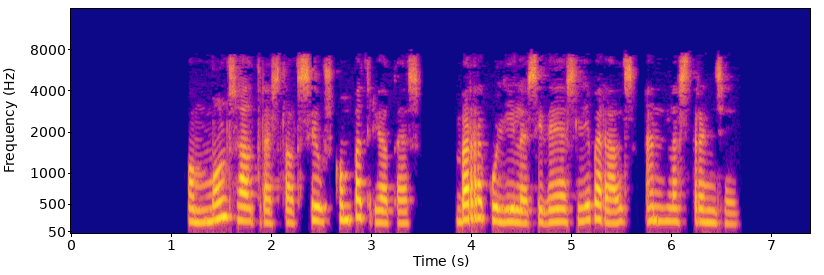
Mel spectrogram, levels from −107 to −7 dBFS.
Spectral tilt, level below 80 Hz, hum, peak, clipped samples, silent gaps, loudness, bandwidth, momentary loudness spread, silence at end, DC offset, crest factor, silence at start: -4.5 dB/octave; -66 dBFS; none; -2 dBFS; under 0.1%; 3.51-3.84 s, 5.67-5.73 s; -20 LUFS; 7.8 kHz; 12 LU; 0.75 s; under 0.1%; 20 dB; 1.15 s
